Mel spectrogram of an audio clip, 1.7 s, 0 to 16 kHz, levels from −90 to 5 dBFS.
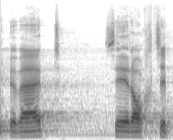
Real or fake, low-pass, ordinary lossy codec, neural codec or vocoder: real; 14.4 kHz; none; none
